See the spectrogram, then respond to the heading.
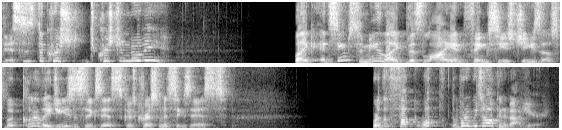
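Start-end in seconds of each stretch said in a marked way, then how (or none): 0.0-1.6 put-on very high, squeaky, prissy, prim little boy voice.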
